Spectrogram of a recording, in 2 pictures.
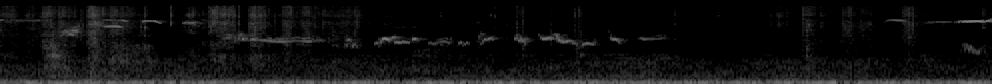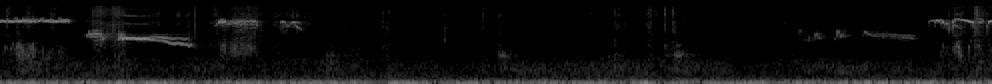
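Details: High thin whistles and a scratchy, twittering run from a European robin, then louder sharp descending notes and a brief final phrase, with pauses between bursts and steady low background noise.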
